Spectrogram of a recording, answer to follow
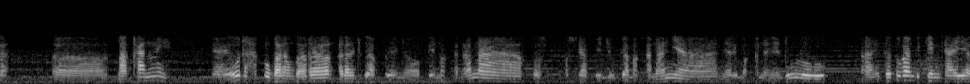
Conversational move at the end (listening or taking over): listening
